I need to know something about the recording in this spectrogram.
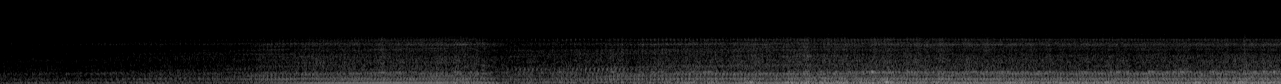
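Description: BMW F650GS Dakar's single-cylinder engine running quietly at first, then pulling away and accelerating, its pitch rising. There is a brief drop near the middle, a gear change, and then the engine pulls on at a steady higher level.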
